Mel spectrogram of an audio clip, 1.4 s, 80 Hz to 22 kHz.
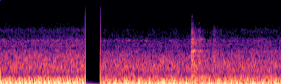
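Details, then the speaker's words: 2022 Harley-Davidson Sportster Iron 883, about 1,600 miles, stock exhaust, riding: deep lumpy V-twin rumble, brief power drop and a single light click on each shift including downshifts; normal audible gear-shift clunk. "yep and you can hear it downshifting so audible clicks when you're shifting which is nice because you want to know hey am I in gear or not"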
